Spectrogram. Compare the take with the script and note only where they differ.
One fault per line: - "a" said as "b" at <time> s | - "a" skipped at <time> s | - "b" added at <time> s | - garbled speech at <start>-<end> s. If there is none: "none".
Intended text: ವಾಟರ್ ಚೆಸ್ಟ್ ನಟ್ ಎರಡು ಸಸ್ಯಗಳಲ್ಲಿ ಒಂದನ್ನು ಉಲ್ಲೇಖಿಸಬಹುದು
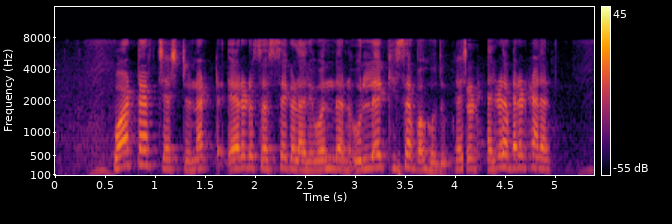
- garbled speech at 4.0-5.0 s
